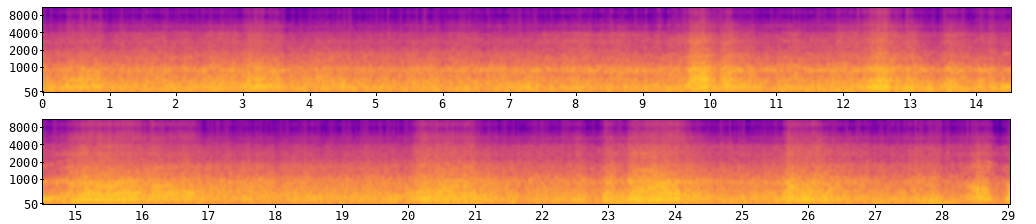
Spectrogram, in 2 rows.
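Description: KTM EXC 300 two-stroke enduro motorcycle engine running hard on a dirt track, heard up close from a helmet-mounted camera. The pitch rises again and again, about every two to four seconds, as the rider opens the throttle and shifts, between stretches of steadier running.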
